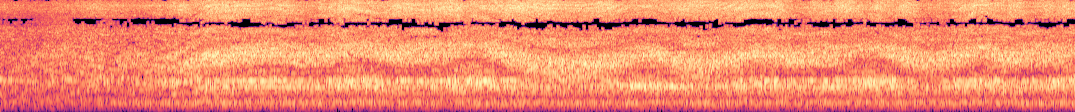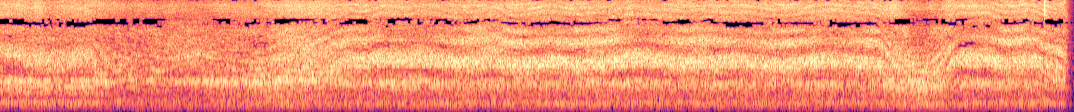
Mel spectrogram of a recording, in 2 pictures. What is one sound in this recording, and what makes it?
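A blowtorch flame roars steadily close by.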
